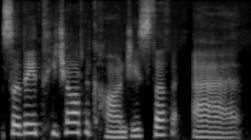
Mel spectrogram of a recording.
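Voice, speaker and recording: A woman wearing a VR headset live-streams a casual chat while learning Japanese, reading phrases aloud slowly and laughing easily. Her low, sing-song voice sounds tired and a little hoarse, as if she's losing it, and the headset mic picks it up with no echo.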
